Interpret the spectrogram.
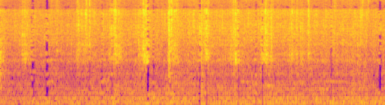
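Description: Cabbage sizzling in olive oil in a large pot, with a spoon stirring and scraping through it in short strokes a few times a second.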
